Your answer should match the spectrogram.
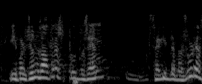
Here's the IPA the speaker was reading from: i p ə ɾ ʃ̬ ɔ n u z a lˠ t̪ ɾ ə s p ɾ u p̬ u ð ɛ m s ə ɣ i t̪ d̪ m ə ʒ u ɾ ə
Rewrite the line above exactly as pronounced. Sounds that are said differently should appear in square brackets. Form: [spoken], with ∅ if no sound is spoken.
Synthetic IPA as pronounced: i p ə ɾ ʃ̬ ɔ n u z a lˠ t̪ ɾ ə s p ɾ u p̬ u [z] ɛ m s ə ɣ i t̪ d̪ m ə [z] u ɾ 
